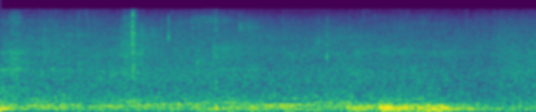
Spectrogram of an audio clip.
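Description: Steady rain hisses and patters while a deep, continuous thunder rumble of a passing storm rolls underneath, swelling slightly toward the end. A few sharper drips stand out, and no one speaks.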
